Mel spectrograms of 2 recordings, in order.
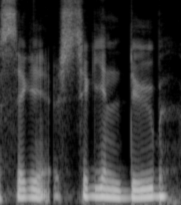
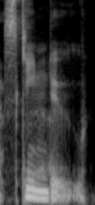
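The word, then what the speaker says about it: Sgian-dubh: Yeah, it was almost like a Stygian dube or whatever it's pronounced. Yeah. Skindu.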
